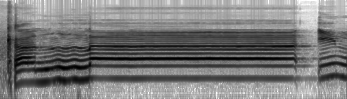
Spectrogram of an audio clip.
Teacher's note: La in di situ adalah gunnah musyaddadah, ditekan.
